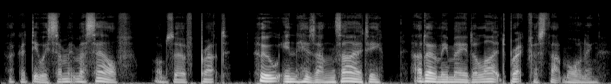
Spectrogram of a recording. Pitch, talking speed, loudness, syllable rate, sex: 115 Hz, 195 wpm, -18 LUFS, 5.9 syllables/s, male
